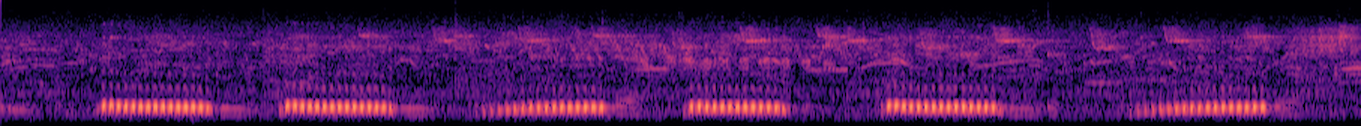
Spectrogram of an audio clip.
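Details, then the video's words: A European turtle dove, a summer visitor to Britain, sings from a dead oak branch in Oxfordshire: six low, rolling purrs, each about half a second long, at about one per second, with faint songbirds chattering behind. "Turtle Dove Sings"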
